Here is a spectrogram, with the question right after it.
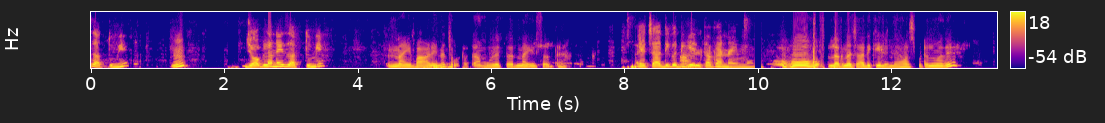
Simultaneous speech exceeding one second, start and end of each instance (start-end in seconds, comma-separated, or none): none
